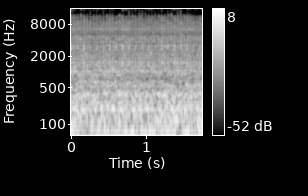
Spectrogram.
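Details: 2015 Kia Cerato after replacing the faulty injector: steady, even idle with a faint regular injector tick, no stumble or shake; scan tool shows no more misfires.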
